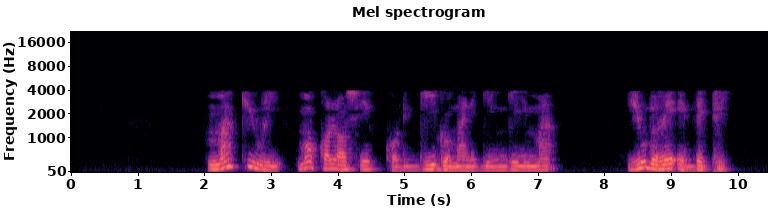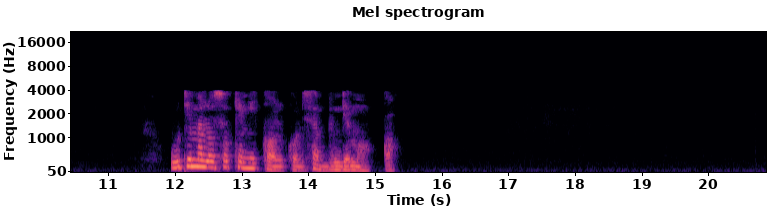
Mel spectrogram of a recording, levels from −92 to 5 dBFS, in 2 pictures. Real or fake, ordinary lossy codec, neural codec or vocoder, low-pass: real; AAC, 16 kbps; none; 7.2 kHz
